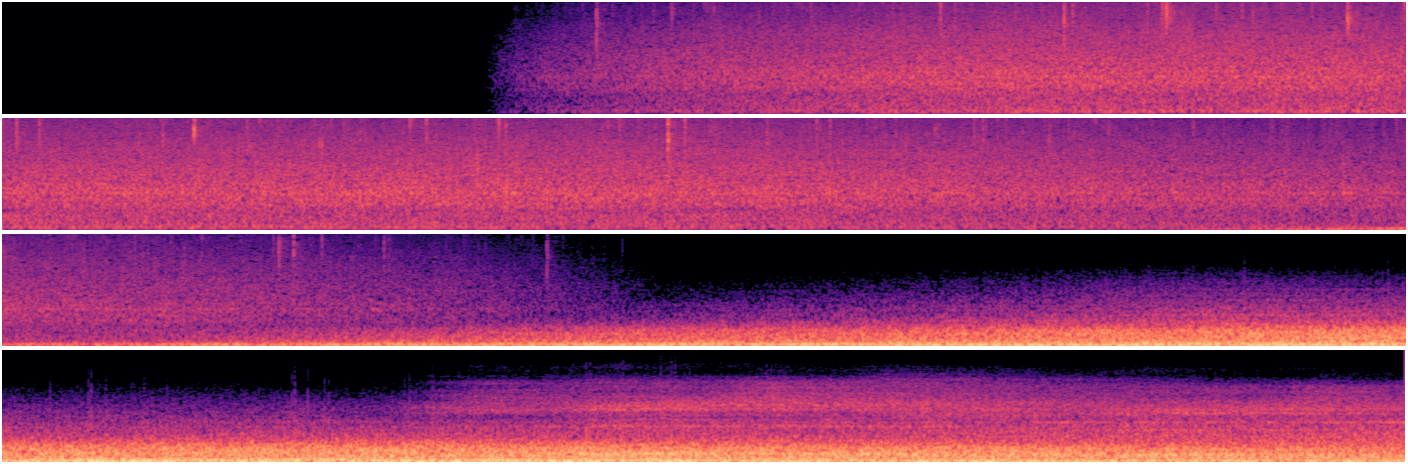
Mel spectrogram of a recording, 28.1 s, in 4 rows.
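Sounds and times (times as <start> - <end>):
steady rain falling: 2.4 - 17.2
raindrops ticking: 2.5 - 17.1
deep rumble: 13.4 - 28.0.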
